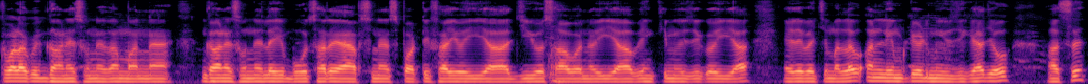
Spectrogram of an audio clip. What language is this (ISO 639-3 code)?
doi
